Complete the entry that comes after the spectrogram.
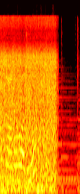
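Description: Tiger Falls waterfall near Chakrata roars with a steady, close rush of splashing water that cuts off abruptly near the end.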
